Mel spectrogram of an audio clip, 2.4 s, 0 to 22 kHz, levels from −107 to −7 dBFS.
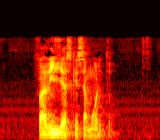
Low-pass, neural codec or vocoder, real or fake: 7.2 kHz; none; real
